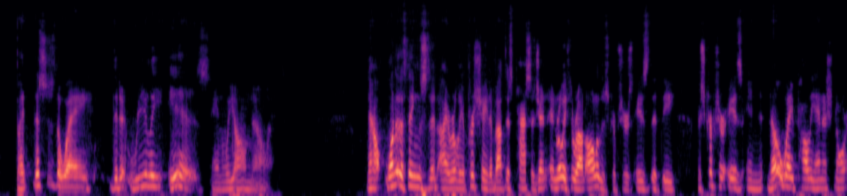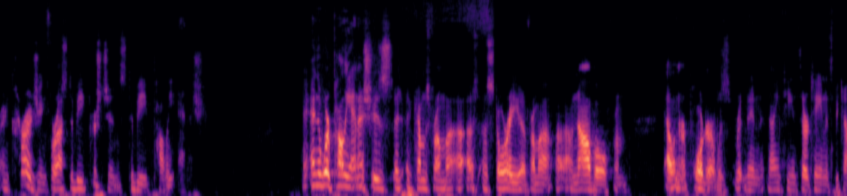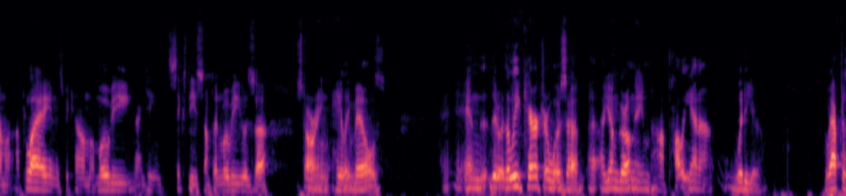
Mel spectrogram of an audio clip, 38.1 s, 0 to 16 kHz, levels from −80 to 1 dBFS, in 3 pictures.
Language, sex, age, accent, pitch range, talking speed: English, male, 50-69, American, 135-170 Hz, 170 wpm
